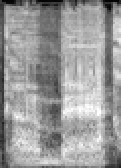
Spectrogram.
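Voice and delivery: loud mock-wailing shout; hammed-up sobbing plea; crying. Dragon chasing the sailor in tears, crying. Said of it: "she starts to cry".

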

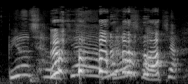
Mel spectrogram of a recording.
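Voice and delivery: high, slow laughing imitation of a drunk; drunk pleading. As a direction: mimic the drunk friend, laughing. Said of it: "斗鱼帮的朋友就在那边". (笑着模仿醉汉，声音高而慢)

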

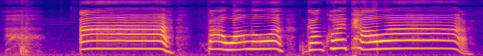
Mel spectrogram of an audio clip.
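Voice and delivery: high, frightened yell; panicked scream. Acted. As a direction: run away shrieking in fear. Dinosaurs flee the T-rex.

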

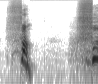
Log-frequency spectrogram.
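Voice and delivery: short, high, loud order; relentless firing command; commanding shout. A narrator's reading. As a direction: keep ordering the archers on. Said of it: "继续指挥放箭".

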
